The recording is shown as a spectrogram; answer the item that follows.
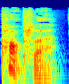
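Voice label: "poplar", British English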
